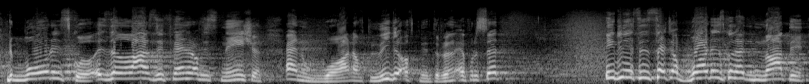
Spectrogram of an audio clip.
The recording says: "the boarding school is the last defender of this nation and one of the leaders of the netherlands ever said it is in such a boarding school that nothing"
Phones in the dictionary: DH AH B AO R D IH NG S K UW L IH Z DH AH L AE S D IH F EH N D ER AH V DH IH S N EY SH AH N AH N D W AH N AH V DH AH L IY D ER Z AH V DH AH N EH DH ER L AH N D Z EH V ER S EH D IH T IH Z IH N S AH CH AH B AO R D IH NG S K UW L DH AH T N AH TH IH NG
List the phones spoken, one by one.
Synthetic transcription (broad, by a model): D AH B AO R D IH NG S K UW L IH Z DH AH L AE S D IH F EH N D ER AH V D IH S N EY SH AH N AH N D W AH N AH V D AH L IY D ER AH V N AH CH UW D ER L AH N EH F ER S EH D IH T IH S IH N S AH CH AH B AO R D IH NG S K UW L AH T N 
